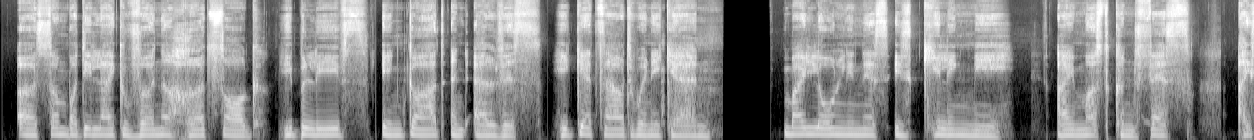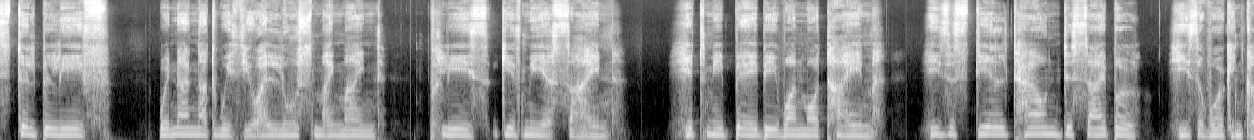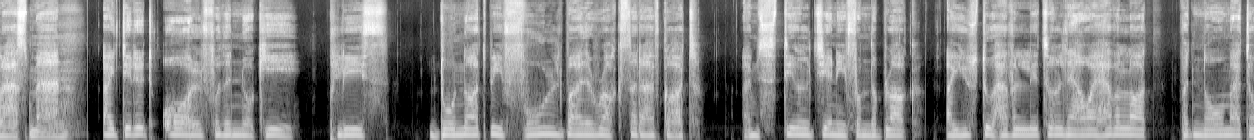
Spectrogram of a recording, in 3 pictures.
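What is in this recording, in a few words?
Impersonations / German Narrator, male voice; Werner Herzog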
